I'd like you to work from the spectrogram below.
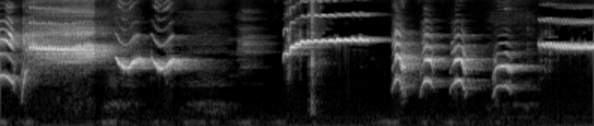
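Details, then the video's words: Jalak suren, or Javan pied starling, pumping as it sings a mimicry-filled song: a harsh buzzy burst, wavering chirps, a brief pause, then long pure whistles and quick looping notes, clean and without background sound. "JALAK SUREN GARUDA MOMPA, isian full"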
